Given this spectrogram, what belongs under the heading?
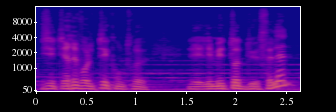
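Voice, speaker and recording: A man's voice: lowish voice, quick pace, dark tone. An older man, an army veteran, talking informally in an interview. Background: faint music.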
